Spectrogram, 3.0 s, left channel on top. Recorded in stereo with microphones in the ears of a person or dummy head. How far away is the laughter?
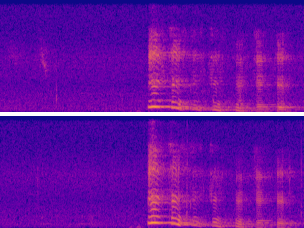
About 0.7 m.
